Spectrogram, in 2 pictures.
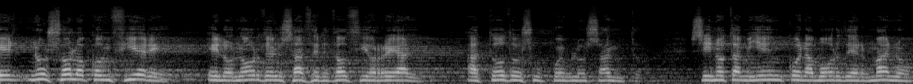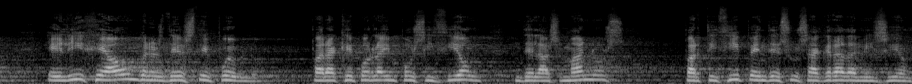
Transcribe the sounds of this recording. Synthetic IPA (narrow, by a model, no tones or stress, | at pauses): elnoso̞lo̞ko̞ɱfjeɾeːlo̞no̞ɾðe̞lsaθeɾðo̞θjoreal | at̪oðosupwe̞βlosant̪o̥ | sino̞t̪amje̞ŋko̞namoɾðːɾmãno | elixeaombɾezðeest̪epwe̞βlo | paɾakepoɾlaimpo̞siθjond̪e̞lazmanos | paɾt̪iθipend̪e̞susaɣɾað̞amisjoŋ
